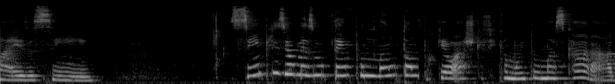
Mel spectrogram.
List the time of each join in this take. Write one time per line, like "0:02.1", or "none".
0:04.2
